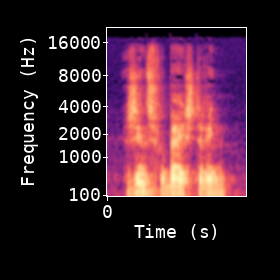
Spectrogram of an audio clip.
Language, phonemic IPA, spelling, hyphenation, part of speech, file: Dutch, /ˈzɪns.vərˌbɛi̯s.tə.rɪŋ/, zinsverbijstering, zins‧ver‧bijs‧te‧ring, noun, Nl-zinsverbijstering.ogg
- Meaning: temporary incapacity of processing sense data or sometimes also of using reasoning, stupor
